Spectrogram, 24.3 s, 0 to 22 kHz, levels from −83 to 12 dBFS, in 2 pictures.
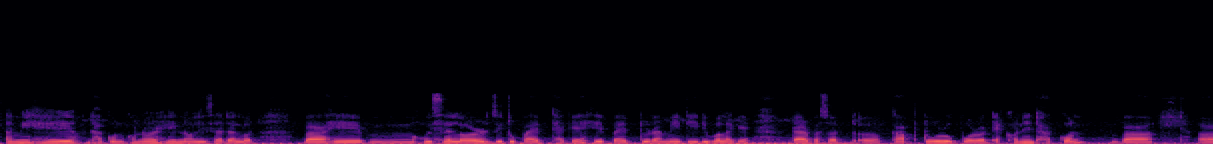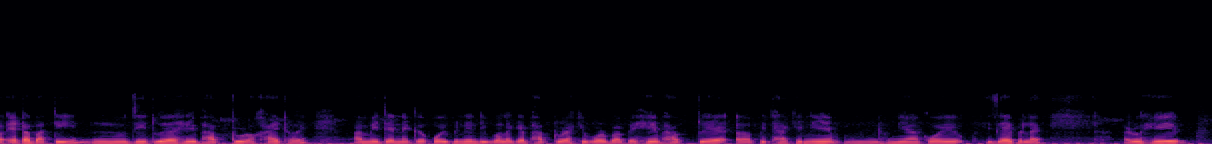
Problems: background sounds at intervals, background conversations at intervals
